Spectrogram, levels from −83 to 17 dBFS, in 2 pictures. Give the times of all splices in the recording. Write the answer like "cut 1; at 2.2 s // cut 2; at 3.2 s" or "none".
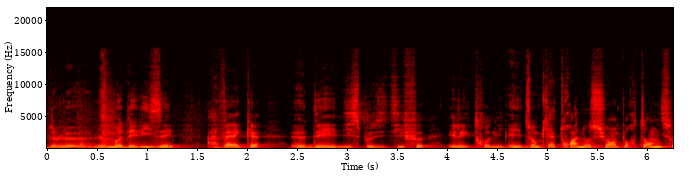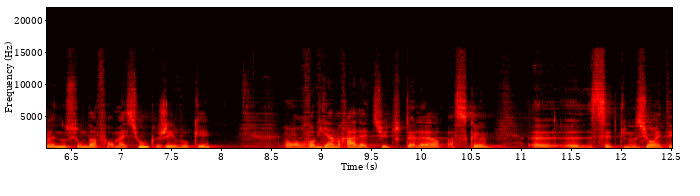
cut 1; at 4.6 s // cut 2; at 8.6 s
